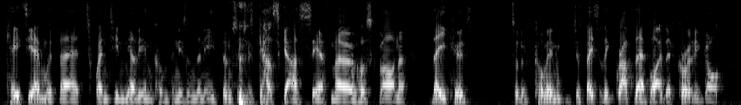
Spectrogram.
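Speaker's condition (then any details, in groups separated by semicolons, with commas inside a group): No condition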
